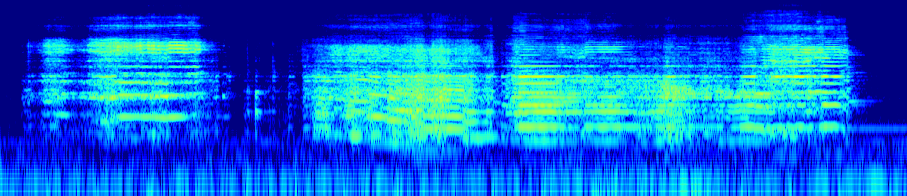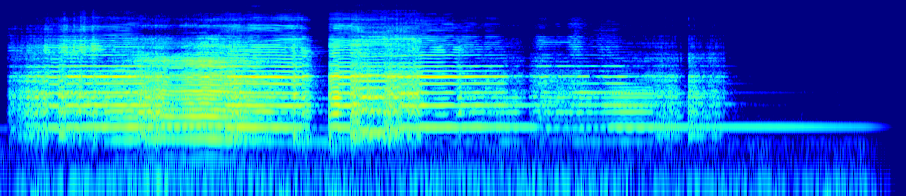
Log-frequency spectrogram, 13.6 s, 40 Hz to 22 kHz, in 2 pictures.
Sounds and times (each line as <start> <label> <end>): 2.4 Bowing broken violin string 12.3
